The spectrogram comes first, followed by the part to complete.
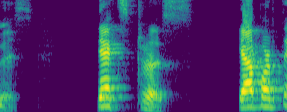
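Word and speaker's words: dexterous: आर ओ यू एस डेक्सस क्या पढ़ते हैं इसको डेक्सस डी ई मतलब डे एक्स मतलब एक्स टी मतलब टे हमने वो श वाला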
